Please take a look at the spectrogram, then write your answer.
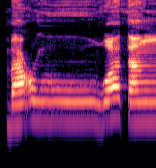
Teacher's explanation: غاد کے اوپر زبر، غاد حروف مستعلیٰ میں سے ہے، غاد کے اوپر زبر ہے تو ہم غاد کو موٹا پڑھیں گے اور بغیر کھینچے پڑھیں گے۔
